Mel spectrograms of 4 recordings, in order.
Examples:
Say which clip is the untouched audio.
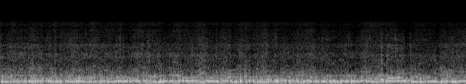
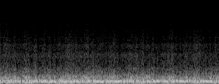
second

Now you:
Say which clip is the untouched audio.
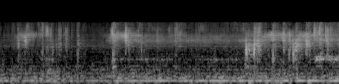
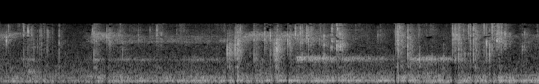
second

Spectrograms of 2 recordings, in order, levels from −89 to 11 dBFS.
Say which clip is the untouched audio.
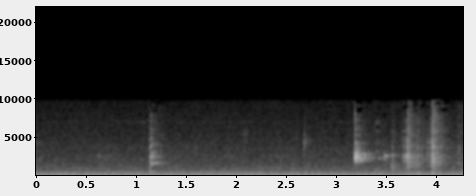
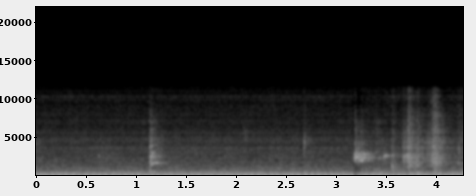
first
